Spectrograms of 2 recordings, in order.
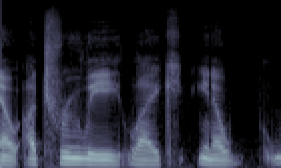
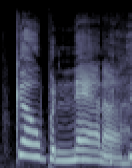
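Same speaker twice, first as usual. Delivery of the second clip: very high, very loud, eager excited cry; 10 semitones higher, 7 dB louder than usual. Retelling a cartoon scene with a banana race: imitating excited Ralph Wiggum. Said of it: "it's quintessential Ralph, so he's like".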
